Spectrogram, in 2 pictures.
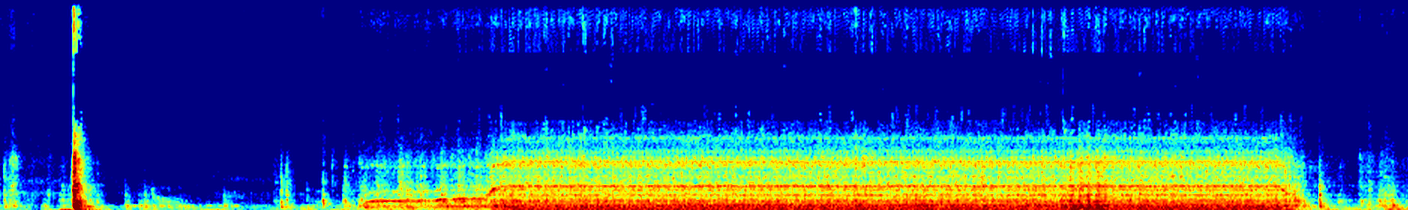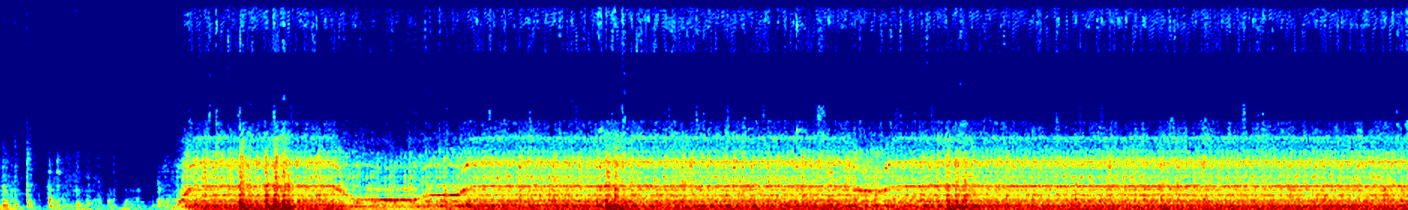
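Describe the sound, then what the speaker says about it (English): A sewing machine stitches around a fabric piece with long, steady runs of mechanical whirring, pausing briefly midway before resuming with the same even, close, loud drone. "So now I just take this to the sewing machine and I stitch around this part right here."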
